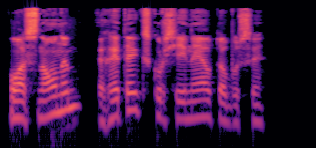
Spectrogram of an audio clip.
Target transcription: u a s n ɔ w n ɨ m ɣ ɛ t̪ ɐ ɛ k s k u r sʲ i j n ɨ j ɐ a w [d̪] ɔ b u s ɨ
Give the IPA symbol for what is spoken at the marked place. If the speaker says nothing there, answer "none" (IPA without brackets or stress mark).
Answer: t̪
